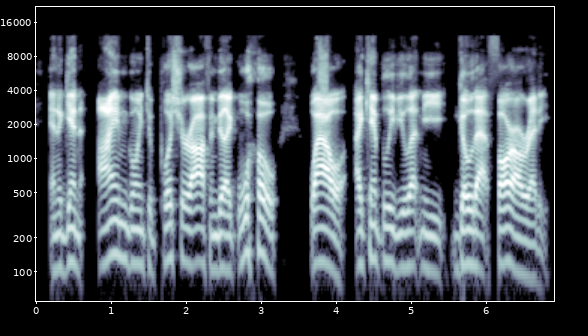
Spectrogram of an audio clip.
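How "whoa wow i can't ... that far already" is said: put-on laughing while talking. Acting out pushing a date away while kissing: retelling a line said laughing. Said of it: "I'm laughing when I'm saying that".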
